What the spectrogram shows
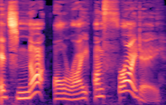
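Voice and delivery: speaking through gritted, clenched teeth. Mr. Allison answers his wife, through gritted teeth. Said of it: "said Mr. Allison between his teeth".

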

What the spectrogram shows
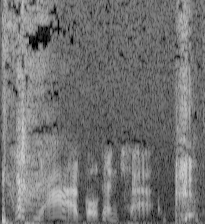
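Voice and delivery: breathy, half-whispered character voice. Doing an impression of James Hong after saying he talks like this: James Hong impression. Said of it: "That's him".

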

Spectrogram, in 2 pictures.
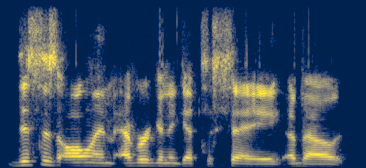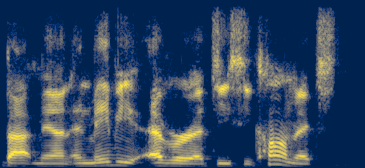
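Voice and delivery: ordinary talk, nothing marked

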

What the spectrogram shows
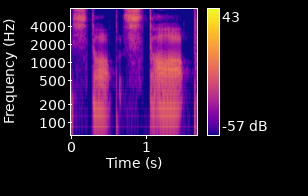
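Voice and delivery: imitated muttered undertone, under the breath. Retelling a proposal, imitating the girlfriend saying it under her breath to him. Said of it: "under her breath to him".

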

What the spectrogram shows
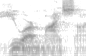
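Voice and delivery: gentle, sweet but firm motherly voice. A speaker tells the church what his mom said on adoption day, retelling her sweet but firm voice. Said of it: "in a sweet but firm voice".

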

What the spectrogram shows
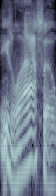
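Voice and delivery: put-on asshole pronounced with an American accent. Retelling what Panagotis said, imitating Panagotis's American accent. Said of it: "arsehole with an American accent".

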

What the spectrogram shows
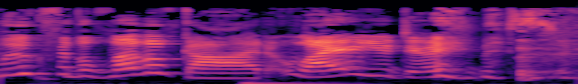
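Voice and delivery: loud, angry, pleading outburst. Retelling being refused contact solution: imitating own angry outburst. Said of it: "I was so angry".

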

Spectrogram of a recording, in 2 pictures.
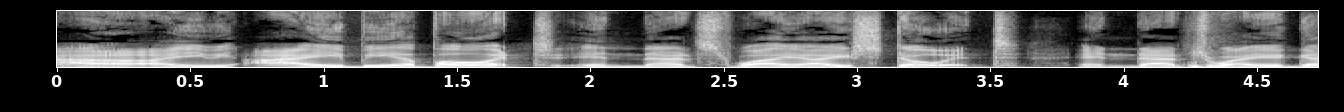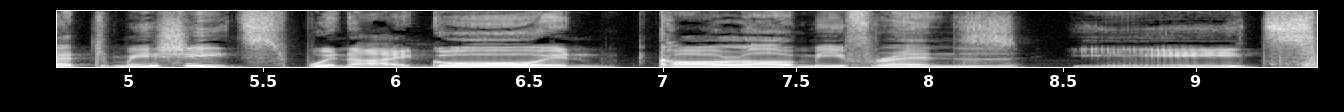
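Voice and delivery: put-on pirate voice and accent. Riffing on the poet yeats, rhyming as a pirate: pirate voice. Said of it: "Why are you turning everything into a pirate?".

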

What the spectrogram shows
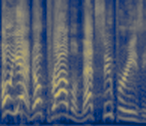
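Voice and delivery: very sarcastic, swooping, heavy, fake-easy confidence. Retelling a brother's reply in a meeting about a construction job: imitating Louie being sarcastic. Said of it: "He said it very sarcastically".

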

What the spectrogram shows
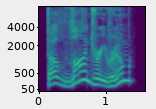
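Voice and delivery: very high, squeaky, squeaking yelp. Reading a story aloud, a character hearing the storage plan: yelling, voice squeaking. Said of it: "I yelled, my voice squeaking".

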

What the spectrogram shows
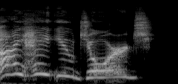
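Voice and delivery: put-on very high, very slow, drawn-out hollered shout. Retelling how a rider on a boat stood up: imitating a shout. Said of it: "and shouts".

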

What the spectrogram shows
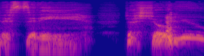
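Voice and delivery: loud, booming hero voice. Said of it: "I love doing impressions of that one".

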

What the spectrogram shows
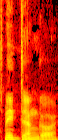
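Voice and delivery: sad-sounding voice. Speaking with numb lips after Novocaine, introducing himself: sad. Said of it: "You sound so sad".

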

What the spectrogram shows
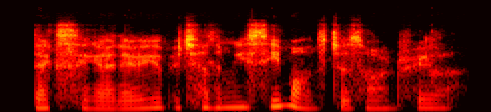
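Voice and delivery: soft, mumbled grumble, half to herself. Voicing a character who mutters a retort in a game: mumbling under her breath. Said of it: "gonna mumble under her mou-, under her breath".

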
